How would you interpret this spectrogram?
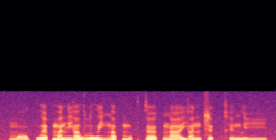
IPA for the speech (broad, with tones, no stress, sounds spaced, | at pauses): m ɔː˨˩ kʷ ɛː˥ p̚ m ɐ˥ n j ɐ˥ w l uː˥ j ŋ ɐ˥ p̚ m ʊ˨ k̚ t̪ œː˥ k̚ ŋ aː˧ j ɐ˥ n t͡s ɵ˥ t̚ kʰ ɪ˥ ŋ l iː˧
